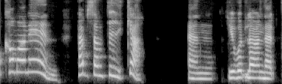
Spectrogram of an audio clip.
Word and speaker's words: fika: It's fika. – Ooh. – And it's spelled F-I-K-A.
